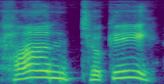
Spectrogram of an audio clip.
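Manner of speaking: movie Kentucky. Retold or imitated. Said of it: "how does Daniel Day-Lewis say Kentucky".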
